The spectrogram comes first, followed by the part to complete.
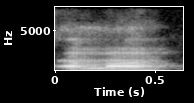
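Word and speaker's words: אמא: And for mother in Hebrew, that is pronounced as Amma.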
